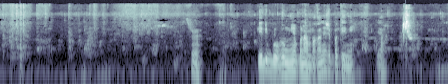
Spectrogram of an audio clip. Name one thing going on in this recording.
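A caged bird chirps and warbles nearby.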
